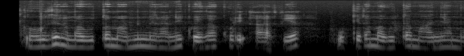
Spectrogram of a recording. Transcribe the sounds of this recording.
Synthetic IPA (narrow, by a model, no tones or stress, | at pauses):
kohuðeɾamaɣutamamimeɾanikwɛɣakoɾeʔavja | ɣukeɾamaɣutamaɲamo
